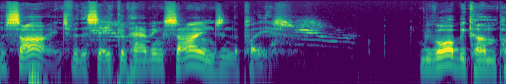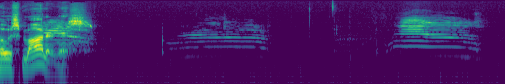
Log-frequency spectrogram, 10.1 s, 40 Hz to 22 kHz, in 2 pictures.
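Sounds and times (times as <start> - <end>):
speech: 0.0 - 3.0, 4.2 - 6.0
cat complaining with faint drawn-out meows: 1.0 - 1.4, 2.9 - 3.6, 5.5 - 6.0, 6.7 - 7.8, 8.9 - 9.9.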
